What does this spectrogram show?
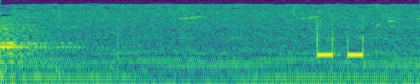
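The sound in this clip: Telephone dialing tones: two short, faint touch-tone beeps close together near the end, over a steady low hum.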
